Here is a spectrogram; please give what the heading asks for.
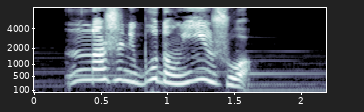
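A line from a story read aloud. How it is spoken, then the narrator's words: Shouting. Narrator (Chinese): 小胖墩儿冲着卡梅利多喊道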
